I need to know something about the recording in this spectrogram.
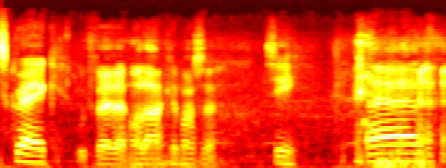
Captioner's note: speaking Spanish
